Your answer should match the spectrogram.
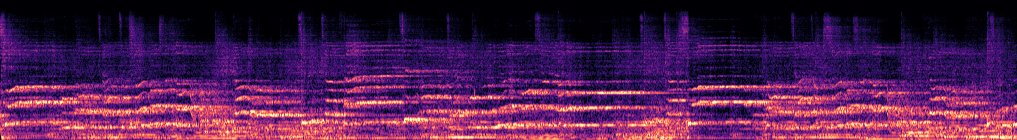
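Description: A young girl singing a song into a handheld microphone over a karaoke backing track, the melody held without a break at a steady loudness.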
